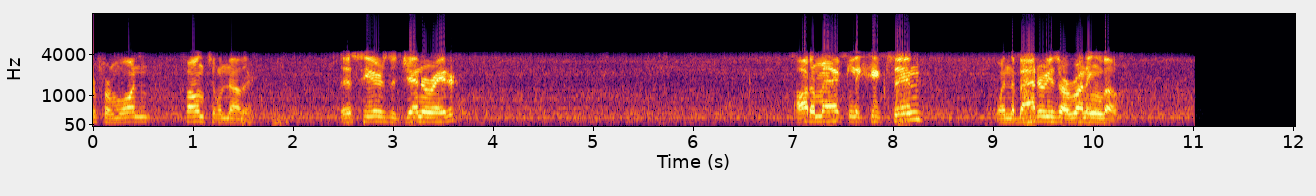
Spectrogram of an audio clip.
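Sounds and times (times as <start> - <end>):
machinery hum: 0.0 - 11.0.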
